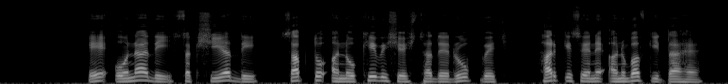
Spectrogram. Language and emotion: Punjabi, neutral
